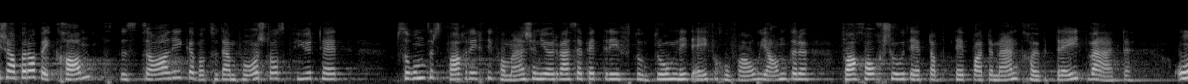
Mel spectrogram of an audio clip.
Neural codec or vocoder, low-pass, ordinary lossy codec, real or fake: none; 7.2 kHz; AAC, 32 kbps; real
